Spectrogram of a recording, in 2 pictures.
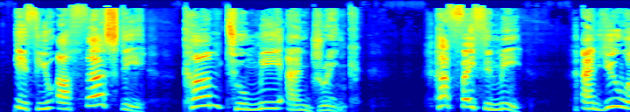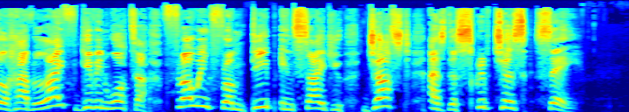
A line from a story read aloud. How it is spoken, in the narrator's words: Jesus shouted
